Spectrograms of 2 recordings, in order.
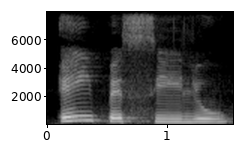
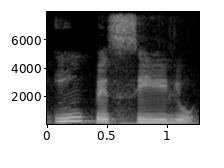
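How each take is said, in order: First: "Empecilho" slowly, opening on nasal EM; careful spelling pronunciation. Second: "empecilho" opening on IM, "im-pe-cilho"; popular pronunciation. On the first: Teacher presenting the written form, "Empecilho" with EM. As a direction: draw out "Empecilho" with an E first. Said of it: "é escrita com E". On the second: Teacher quoting how people say "empecilho", with IM. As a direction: swap the first E of "empecilho" for I. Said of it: "apesar de as pessoas pronunciarem". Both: Shown as a demonstration.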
